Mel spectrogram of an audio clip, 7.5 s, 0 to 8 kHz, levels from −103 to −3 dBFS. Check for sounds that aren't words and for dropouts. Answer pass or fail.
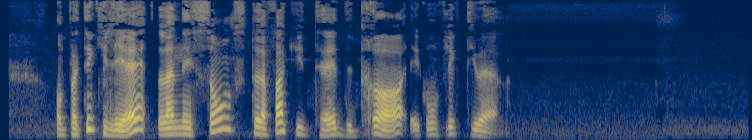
pass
